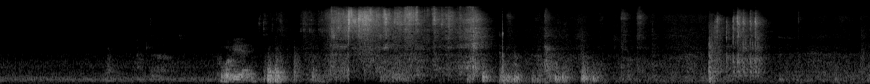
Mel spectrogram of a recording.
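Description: Low room hum, then from about two seconds in short, wordless vocal sounds and a loud breathy hiss in the middle, with a few more short bursts near the end.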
